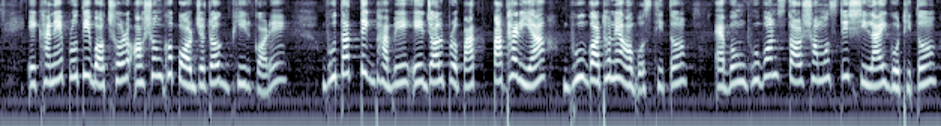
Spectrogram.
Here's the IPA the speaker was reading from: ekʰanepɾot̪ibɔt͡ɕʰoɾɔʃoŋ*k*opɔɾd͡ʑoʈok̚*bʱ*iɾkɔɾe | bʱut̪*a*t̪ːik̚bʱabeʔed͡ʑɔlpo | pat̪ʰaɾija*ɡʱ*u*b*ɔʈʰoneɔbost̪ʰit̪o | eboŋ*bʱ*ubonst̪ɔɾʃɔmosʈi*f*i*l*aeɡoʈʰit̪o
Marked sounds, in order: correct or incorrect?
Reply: incorrect, correct, correct, incorrect, incorrect, correct, incorrect, correct

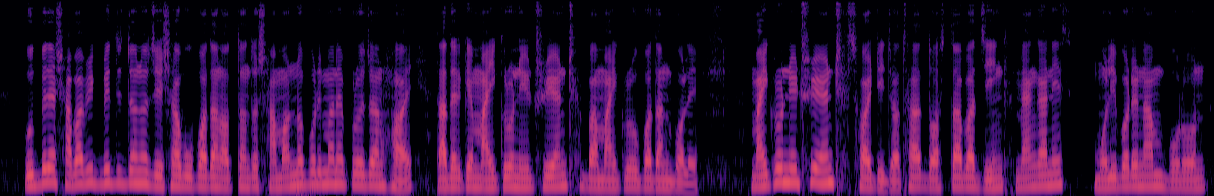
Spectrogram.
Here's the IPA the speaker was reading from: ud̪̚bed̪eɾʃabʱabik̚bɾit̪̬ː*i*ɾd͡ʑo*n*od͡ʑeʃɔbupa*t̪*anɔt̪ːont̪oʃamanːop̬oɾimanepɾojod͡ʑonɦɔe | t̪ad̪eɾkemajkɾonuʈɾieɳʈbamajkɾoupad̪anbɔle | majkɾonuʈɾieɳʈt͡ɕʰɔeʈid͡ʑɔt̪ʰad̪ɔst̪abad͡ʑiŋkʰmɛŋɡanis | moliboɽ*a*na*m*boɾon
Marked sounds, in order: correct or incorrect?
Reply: correct, incorrect, incorrect, incorrect, correct

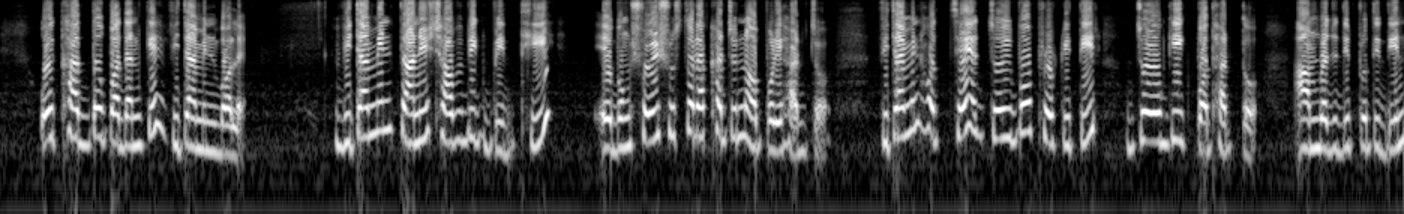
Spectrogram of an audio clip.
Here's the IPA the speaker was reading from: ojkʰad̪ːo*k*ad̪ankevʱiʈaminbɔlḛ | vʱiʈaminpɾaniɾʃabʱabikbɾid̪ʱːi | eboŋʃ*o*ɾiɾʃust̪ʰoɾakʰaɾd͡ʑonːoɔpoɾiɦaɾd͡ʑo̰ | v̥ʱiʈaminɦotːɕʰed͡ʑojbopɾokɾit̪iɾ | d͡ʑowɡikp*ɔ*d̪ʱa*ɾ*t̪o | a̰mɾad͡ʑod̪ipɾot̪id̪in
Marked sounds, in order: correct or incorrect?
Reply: incorrect, correct, correct, correct

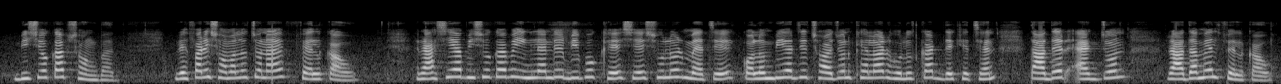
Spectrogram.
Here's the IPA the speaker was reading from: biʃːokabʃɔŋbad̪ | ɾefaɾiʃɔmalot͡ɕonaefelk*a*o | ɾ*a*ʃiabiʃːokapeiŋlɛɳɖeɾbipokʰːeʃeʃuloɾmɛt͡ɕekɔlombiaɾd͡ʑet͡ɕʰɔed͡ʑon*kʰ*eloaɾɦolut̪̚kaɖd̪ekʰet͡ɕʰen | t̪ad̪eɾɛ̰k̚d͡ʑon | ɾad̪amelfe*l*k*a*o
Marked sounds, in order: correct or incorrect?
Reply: correct, correct, correct, correct, correct

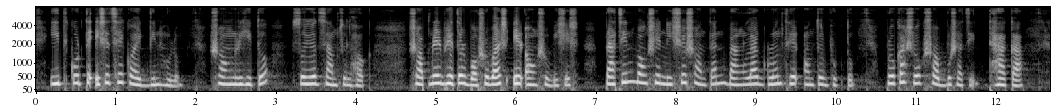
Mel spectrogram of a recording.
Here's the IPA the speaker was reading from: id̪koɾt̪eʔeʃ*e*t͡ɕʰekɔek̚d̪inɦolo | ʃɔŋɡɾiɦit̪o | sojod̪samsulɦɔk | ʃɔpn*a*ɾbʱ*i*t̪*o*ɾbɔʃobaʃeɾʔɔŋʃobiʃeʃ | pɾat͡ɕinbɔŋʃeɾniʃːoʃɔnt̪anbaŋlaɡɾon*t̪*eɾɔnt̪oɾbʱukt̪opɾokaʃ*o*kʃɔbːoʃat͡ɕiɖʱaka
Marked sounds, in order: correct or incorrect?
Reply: correct, incorrect, incorrect, correct, incorrect, correct

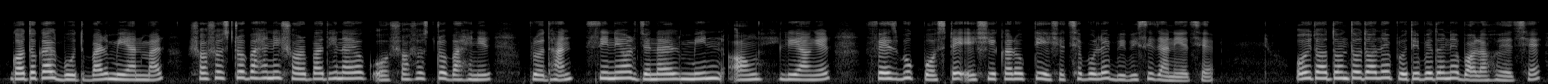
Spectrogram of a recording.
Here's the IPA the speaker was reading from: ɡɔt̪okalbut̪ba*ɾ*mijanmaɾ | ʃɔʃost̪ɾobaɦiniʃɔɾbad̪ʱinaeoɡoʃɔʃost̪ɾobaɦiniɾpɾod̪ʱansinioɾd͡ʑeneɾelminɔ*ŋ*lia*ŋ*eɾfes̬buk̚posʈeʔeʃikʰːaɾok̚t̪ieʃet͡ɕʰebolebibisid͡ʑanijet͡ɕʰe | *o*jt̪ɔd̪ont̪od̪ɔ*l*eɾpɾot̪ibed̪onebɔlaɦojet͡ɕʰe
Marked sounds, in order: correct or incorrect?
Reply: correct, correct, correct, correct, correct

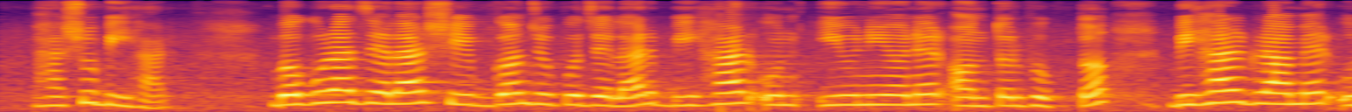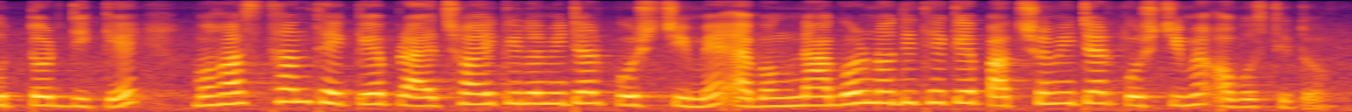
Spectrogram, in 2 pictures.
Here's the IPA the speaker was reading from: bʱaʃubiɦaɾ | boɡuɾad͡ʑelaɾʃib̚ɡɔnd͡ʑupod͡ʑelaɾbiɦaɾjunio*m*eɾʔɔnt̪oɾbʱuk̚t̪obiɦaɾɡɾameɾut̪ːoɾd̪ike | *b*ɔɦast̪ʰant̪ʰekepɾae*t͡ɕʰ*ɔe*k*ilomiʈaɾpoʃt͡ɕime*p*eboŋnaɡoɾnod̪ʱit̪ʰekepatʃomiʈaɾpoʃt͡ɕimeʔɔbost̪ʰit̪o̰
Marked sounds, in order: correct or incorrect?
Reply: incorrect, incorrect, correct, correct, incorrect

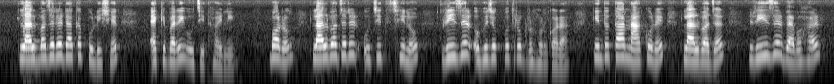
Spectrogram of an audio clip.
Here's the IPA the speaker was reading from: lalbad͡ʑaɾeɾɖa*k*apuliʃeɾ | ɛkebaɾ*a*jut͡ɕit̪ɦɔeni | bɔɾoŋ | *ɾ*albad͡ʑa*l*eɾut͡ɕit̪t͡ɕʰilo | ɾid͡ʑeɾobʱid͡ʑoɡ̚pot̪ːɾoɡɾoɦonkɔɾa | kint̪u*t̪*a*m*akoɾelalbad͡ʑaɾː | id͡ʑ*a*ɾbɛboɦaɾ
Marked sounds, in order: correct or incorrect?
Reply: correct, incorrect, incorrect, incorrect, correct, incorrect, incorrect

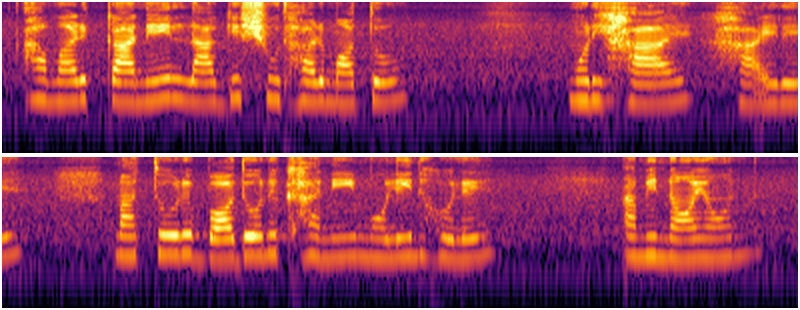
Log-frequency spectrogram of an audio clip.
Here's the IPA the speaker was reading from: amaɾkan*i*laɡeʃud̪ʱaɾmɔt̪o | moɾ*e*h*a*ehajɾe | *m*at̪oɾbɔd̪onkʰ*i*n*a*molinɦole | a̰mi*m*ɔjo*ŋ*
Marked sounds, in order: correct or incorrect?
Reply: incorrect, incorrect, correct, correct, incorrect, incorrect, incorrect, incorrect

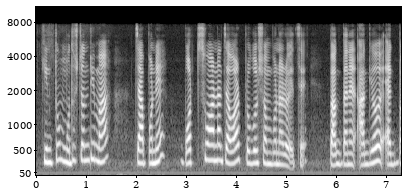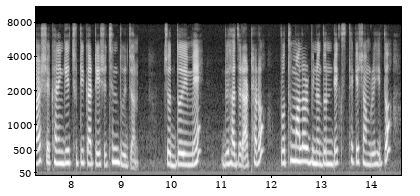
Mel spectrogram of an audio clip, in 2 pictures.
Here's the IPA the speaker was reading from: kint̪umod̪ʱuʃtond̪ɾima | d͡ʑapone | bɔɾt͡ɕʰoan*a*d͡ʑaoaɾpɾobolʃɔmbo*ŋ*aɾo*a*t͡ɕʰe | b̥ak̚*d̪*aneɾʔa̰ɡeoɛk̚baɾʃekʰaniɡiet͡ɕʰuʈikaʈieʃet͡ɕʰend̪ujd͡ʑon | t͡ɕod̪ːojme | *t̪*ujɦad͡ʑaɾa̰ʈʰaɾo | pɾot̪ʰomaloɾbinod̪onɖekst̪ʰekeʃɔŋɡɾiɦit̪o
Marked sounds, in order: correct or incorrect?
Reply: correct, incorrect, incorrect, correct, incorrect

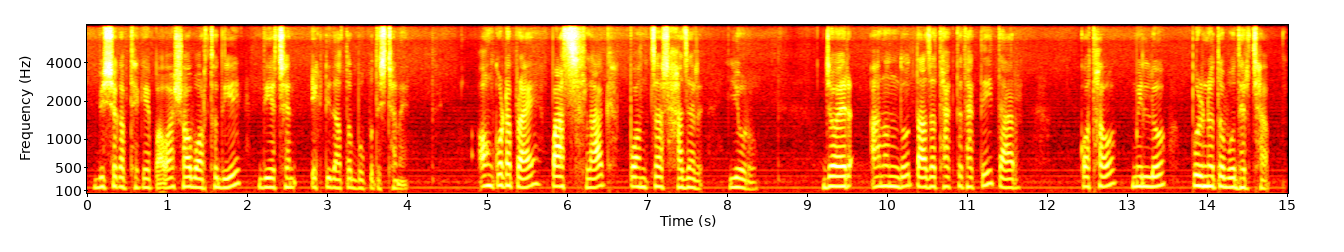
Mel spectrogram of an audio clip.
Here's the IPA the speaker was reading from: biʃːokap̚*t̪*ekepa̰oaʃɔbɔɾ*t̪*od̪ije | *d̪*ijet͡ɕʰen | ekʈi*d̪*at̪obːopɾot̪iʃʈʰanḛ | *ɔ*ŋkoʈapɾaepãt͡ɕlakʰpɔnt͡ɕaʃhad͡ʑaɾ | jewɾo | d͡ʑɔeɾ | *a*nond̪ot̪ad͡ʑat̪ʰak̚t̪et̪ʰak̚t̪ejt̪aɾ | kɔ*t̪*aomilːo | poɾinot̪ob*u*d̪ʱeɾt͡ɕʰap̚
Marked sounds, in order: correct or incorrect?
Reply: incorrect, incorrect, correct, correct, correct, correct, incorrect, incorrect

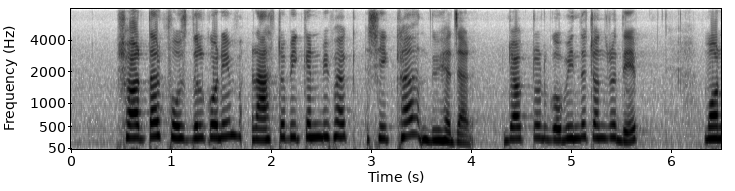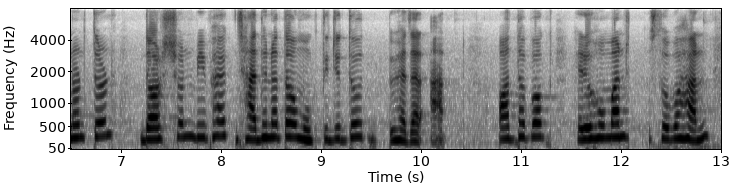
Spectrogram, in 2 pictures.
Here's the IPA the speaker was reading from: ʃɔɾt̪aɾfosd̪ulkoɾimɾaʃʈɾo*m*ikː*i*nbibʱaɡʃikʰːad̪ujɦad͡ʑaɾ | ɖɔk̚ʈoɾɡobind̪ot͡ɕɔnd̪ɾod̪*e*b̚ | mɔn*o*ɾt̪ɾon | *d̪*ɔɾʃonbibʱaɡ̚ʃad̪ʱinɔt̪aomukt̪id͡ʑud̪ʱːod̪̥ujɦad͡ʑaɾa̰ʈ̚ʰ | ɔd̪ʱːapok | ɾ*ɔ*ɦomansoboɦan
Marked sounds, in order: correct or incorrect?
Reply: incorrect, incorrect, correct, correct, correct, incorrect

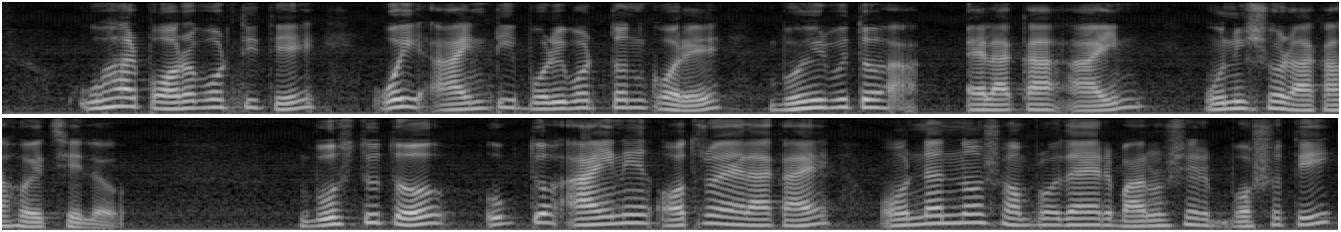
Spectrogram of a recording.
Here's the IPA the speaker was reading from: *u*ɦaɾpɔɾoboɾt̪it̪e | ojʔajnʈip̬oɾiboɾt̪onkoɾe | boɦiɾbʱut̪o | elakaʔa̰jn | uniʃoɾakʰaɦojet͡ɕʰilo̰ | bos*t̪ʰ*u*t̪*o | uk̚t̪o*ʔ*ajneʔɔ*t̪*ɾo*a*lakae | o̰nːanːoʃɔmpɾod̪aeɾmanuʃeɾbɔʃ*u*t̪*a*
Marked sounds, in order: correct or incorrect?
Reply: correct, incorrect, correct, correct, correct, incorrect, incorrect, incorrect

